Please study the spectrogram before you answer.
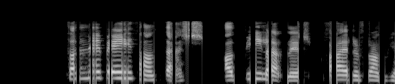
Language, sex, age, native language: Icelandic, male, 13, Icelandic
